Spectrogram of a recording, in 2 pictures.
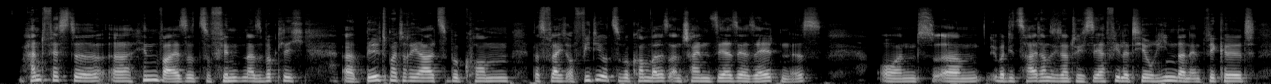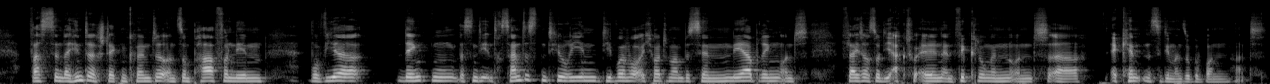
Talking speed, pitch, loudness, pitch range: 190 wpm, 155 Hz, -24 LUFS, 150-165 Hz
